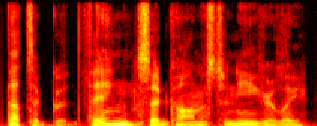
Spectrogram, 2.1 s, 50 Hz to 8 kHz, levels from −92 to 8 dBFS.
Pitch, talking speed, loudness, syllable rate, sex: 100 Hz, 200 wpm, -18 LUFS, 5.6 syllables/s, male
